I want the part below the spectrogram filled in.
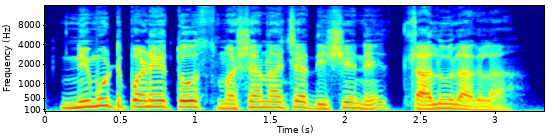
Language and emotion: Marathi, neutral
